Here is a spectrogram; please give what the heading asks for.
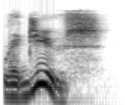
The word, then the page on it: reduce: British English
